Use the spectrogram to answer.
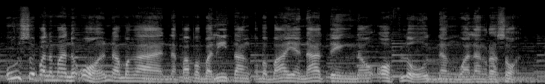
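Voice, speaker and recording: A man's voice: mid-range voice, natural voice. An actor playing an earnest young Filipino man narrating his own story in a scripted radio drama style, with a Filipino accent. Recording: music bed under narration.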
